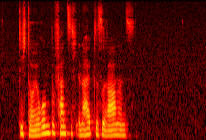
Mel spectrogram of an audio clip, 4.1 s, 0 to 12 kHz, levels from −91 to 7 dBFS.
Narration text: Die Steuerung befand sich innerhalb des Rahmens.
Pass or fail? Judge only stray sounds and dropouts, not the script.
pass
